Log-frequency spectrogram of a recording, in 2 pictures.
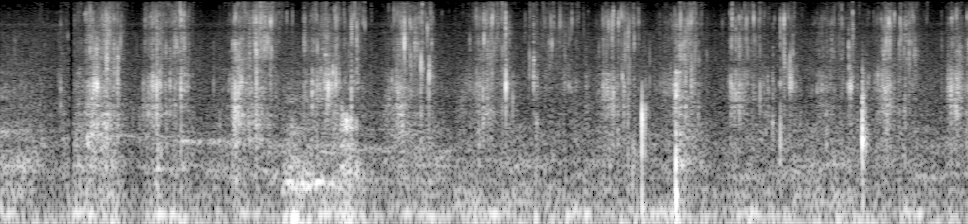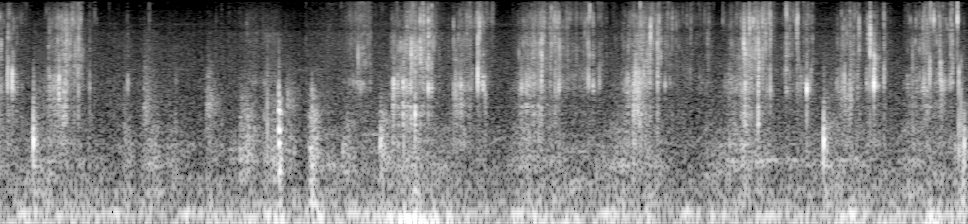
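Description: Fingers kneading and mixing wet, water-soaked rice with mashed potato and omelette on a steel plate: soft, irregular squelching and crackling, with a few sharp clicks against the plate.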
